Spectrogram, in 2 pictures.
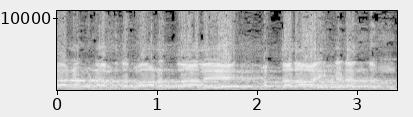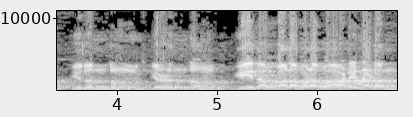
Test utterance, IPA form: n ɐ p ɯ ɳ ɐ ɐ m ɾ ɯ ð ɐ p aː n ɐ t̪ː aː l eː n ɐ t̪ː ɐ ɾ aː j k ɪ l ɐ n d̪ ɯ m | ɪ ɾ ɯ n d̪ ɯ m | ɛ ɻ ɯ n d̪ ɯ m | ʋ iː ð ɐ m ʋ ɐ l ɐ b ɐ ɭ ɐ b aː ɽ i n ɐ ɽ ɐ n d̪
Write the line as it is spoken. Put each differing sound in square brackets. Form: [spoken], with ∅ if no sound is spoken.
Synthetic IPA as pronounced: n ɐ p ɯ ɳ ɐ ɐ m ɾ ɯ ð ɐ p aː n ɐ t̪ː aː l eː [m] ɐ t̪ː ɐ ɾ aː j k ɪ [ɽ] ɐ n d̪ ɯ m | ɪ ɾ ɯ n d̪ ɯ m | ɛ ɻ ɯ n d̪ ɯ m | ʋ iː ð ɐ m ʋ ɐ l ɐ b ɐ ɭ ɐ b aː ɽ i n ɐ ɽ ɐ n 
